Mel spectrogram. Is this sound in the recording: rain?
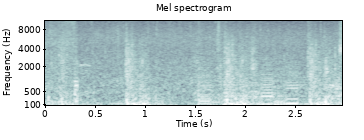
yes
